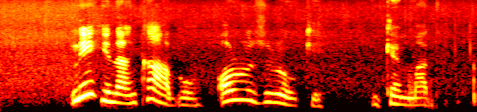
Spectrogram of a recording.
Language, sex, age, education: Igbo, female, 15-29, tertiary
